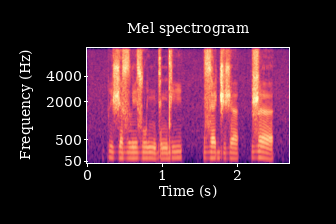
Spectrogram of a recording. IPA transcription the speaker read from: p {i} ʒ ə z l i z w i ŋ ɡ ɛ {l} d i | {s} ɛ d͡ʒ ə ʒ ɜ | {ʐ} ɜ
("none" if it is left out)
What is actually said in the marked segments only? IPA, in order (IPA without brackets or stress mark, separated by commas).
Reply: i, n, z, ʐ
